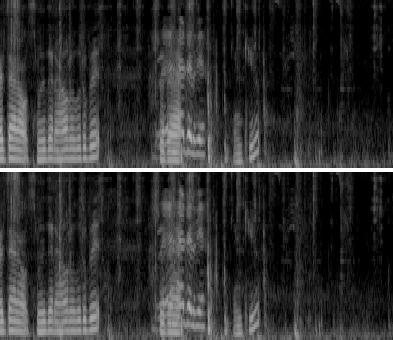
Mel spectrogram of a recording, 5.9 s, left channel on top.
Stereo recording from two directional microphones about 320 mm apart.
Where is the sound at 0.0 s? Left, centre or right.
Centre.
